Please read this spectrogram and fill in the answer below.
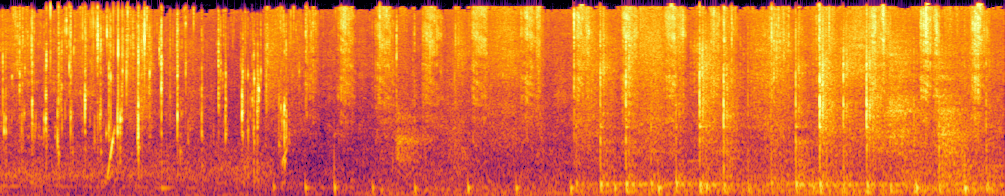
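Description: Wet clay squelching and smacking in quick, irregular small clicks as it is worked by hand. A faint steady low drone comes in about halfway through.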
